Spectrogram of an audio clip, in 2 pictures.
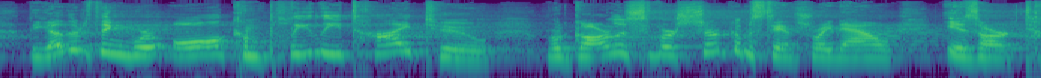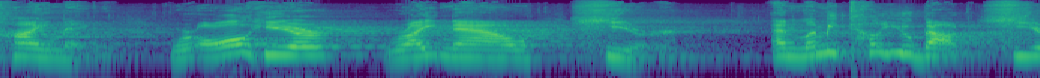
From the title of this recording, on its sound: Keynote in Sydney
